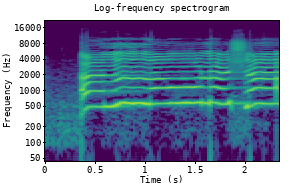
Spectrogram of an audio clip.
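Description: Quran recitation in the measured tartil style: a single high voice comes in about half a second in and holds one long, steady note with slight wavering. It is broken near the end by a short hissing consonant.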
